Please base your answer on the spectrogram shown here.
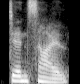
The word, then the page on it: tensile: Indian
